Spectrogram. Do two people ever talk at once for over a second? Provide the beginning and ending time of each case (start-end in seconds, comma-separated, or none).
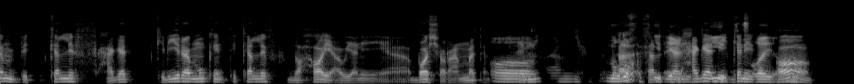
6.2-8.0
